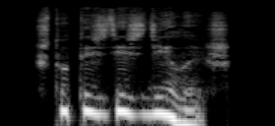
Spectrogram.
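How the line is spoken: Quiet question. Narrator (Russian): тихо поинтересовалась Камилла

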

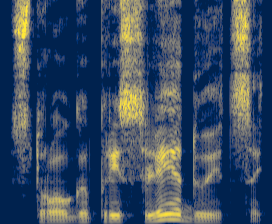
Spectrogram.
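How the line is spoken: Very quiet whisper. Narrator (Russian): тихо-притихо прошептал

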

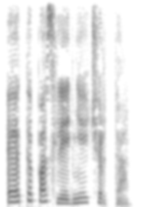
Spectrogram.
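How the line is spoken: Solemn proclamation. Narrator (Russian): торжественно провозгласила хозяйка

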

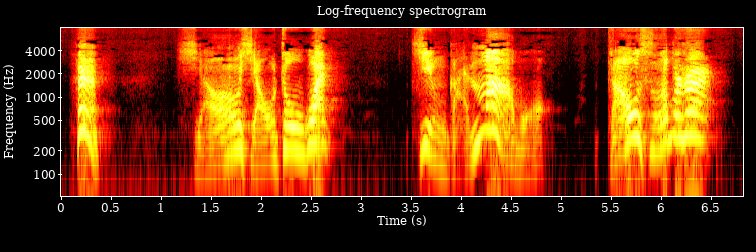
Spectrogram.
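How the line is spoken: Harsh shout. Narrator (Chinese): 鲁斋郎厉声喝道

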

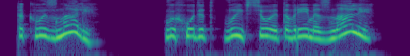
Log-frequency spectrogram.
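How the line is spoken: Breathless, furious. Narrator (Russian): Выдохнула она и, не в силах совладать со своей злостью

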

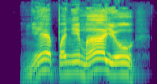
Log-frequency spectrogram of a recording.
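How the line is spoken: Shouting. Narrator (Russian): крикнул он

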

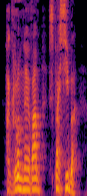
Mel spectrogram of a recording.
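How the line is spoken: Exclamation. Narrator (Russian): воскликнул Эскин

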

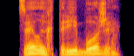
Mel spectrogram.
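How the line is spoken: Dry grumble. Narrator (Russian): сухо буркнул Юранд

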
